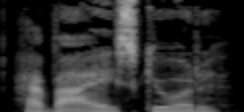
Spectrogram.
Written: hawaiiskjorte

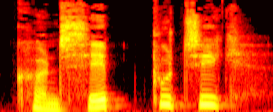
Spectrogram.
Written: konceptbutik

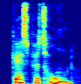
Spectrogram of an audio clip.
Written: gaspatron

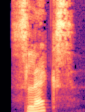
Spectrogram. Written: slacks

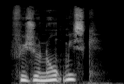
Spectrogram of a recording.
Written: fysiognomisk

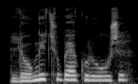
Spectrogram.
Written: LUNGETUBERKULOSES

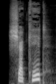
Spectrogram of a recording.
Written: jaket

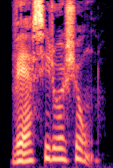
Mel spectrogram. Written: vejrsituation

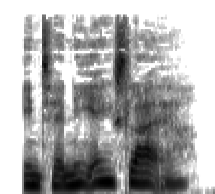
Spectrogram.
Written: interneringslejr

